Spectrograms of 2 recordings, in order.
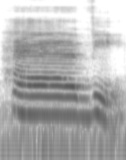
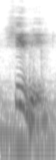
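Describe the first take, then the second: First: The first vowel is a short E sound. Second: The first vowel is a long E sound. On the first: The speaker calls it right. "it says the other E sound" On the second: The speaker calls it wrong. "So that should say E"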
